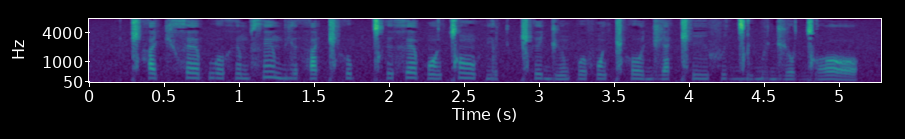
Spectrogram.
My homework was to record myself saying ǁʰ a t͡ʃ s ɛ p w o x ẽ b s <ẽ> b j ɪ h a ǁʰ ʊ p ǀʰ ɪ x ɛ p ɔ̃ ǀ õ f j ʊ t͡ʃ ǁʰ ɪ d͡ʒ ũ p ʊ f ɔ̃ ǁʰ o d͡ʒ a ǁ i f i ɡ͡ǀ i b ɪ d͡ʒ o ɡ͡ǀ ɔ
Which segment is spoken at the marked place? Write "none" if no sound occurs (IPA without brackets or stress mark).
ẽ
